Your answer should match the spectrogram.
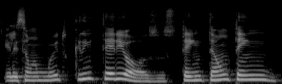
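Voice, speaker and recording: A woman guest on a podcast, telling work stories in a casual, lively way with frequent restarts. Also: mid-range voice, normal speed. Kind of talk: casual storytelling.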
